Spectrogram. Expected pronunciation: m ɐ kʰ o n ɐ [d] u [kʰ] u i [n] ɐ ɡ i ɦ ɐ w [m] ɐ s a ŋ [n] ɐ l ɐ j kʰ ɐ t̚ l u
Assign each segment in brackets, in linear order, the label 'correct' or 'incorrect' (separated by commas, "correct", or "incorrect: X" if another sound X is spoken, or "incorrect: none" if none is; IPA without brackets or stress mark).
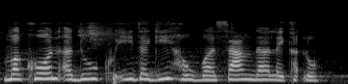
correct, correct, incorrect: d, incorrect: b, incorrect: d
